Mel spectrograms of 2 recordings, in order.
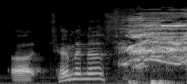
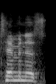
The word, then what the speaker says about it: Timinus: I would have said it Timinus too. It's a play on T. It's Ti minus 17.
